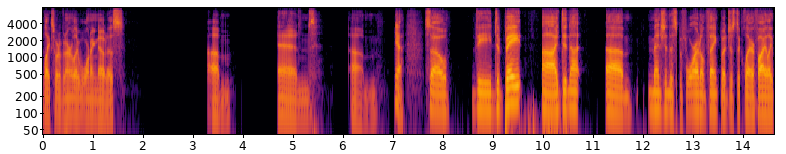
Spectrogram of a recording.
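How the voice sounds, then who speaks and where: A man casually running a tabletop roleplaying game as game master, halting and thinking aloud as he goes. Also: fairly low pitch, a bit bright, smooth, no room sound, dull audio.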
